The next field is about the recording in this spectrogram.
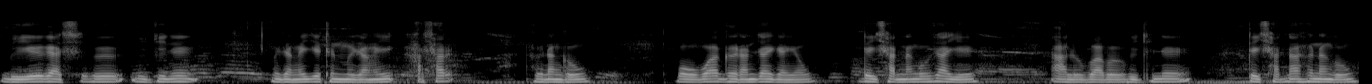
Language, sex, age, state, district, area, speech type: Bodo, male, 60+, Assam, Chirang, rural, spontaneous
